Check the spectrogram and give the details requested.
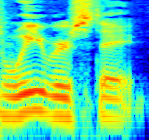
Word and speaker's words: Weber State: it's pronounced Weber State. It is Weber State, which was fun.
